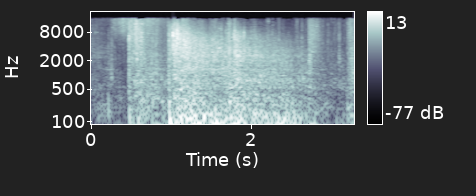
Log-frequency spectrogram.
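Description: A wooden barricade is smashed and splinters.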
